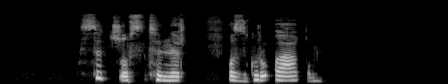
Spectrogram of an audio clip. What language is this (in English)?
Kabardian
